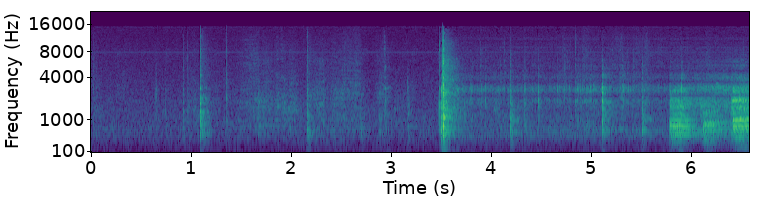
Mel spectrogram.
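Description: A 45 rpm vinyl single being slid into a Penny portable record player: a few light clicks, then a sharp clack about three and a half seconds in as the record seats and the player starts, followed by a faint steady hiss of the turning record until the music begins at the very end.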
